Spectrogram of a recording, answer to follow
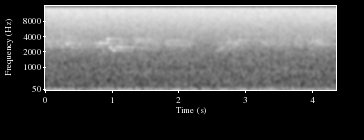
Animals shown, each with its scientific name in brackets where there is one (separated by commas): Red-eyed Vireo (Vireo olivaceus), American Robin (Turdus migratorius), Wood Thrush (Hylocichla mustelina)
